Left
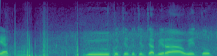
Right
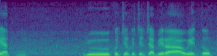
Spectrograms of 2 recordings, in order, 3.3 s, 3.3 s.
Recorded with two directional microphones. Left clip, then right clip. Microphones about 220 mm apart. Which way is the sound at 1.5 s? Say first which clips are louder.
Even; 25° right (ahead or behind).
